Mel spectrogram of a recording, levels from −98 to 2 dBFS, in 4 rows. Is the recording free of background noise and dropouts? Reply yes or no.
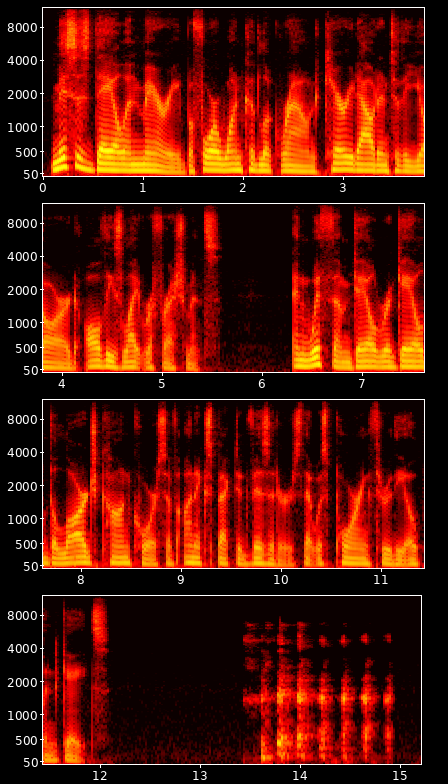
no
